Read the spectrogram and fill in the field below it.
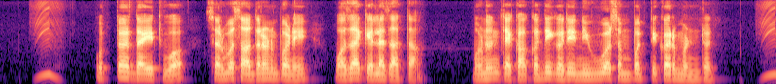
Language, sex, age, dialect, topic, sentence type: Marathi, male, 18-24, Southern Konkan, banking, statement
